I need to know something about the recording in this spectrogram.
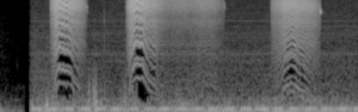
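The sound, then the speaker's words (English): A walnut sphinx caterpillar whistles by blowing air out of the final pair of spiracles on its abdomen: three short, high, hissy whistles with sweeping pitch, spaced unevenly over a steady low hum. “Caterpillars breathe through the holes in their abdomen, but it's the final pair of spiracles that make a whistling sound that's audible to birds and humans.”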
